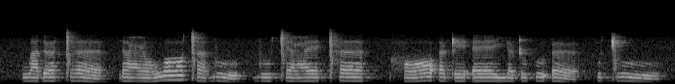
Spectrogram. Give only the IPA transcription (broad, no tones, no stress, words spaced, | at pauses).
waɗœɐ̯ɡ͡ǀɜ | ɾɐʕɔ wɔːǀɐɡu | ɡuːǀɛʕɛːǀʰɜ | xɔː ʔɐʈe ʔɛː jɜʈupuʔœ | puɡ͡ǀuː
